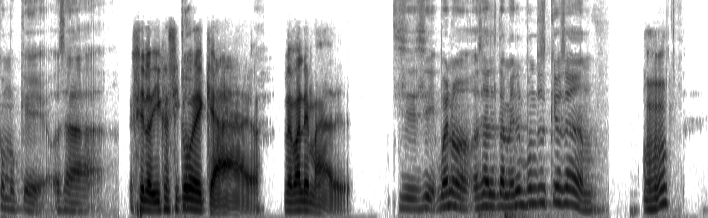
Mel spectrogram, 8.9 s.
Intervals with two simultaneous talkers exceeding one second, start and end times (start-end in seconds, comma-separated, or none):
none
